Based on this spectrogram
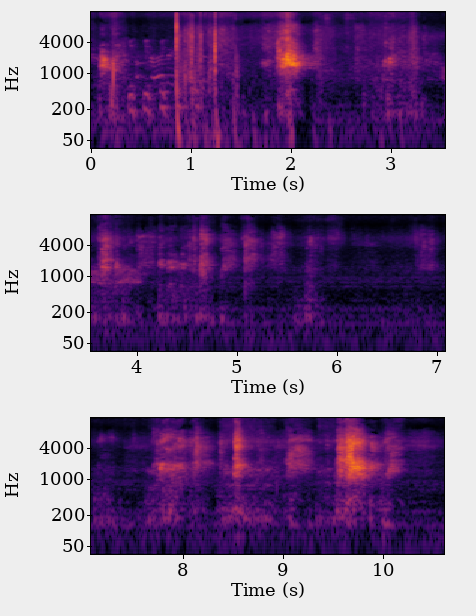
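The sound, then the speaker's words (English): A dog barks and growls playfully in short bursts while being played with, with louder yips standing out, while a person talks. “Playing with my fucking dog.”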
